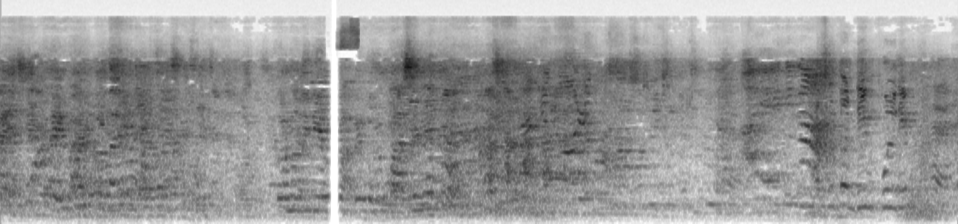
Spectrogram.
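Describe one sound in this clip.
A crowd of men and women talk and shout over one another close by.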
